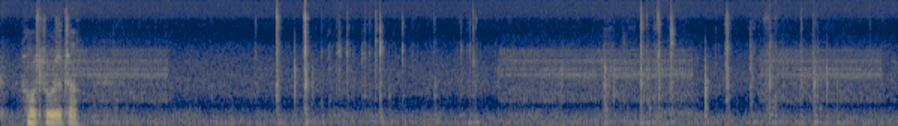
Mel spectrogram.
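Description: Small plastic parts click and tap together close by.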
